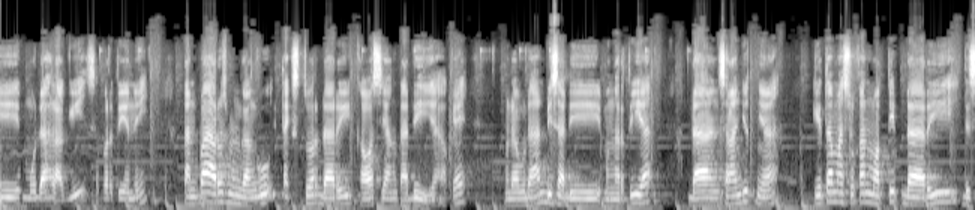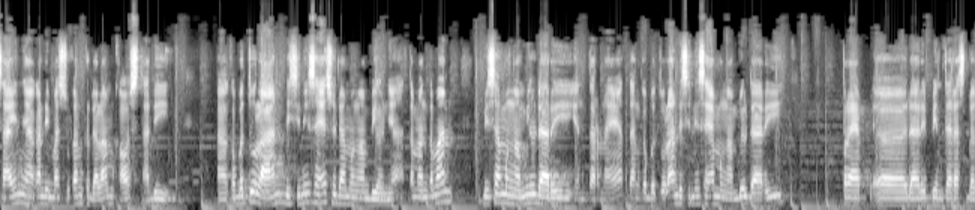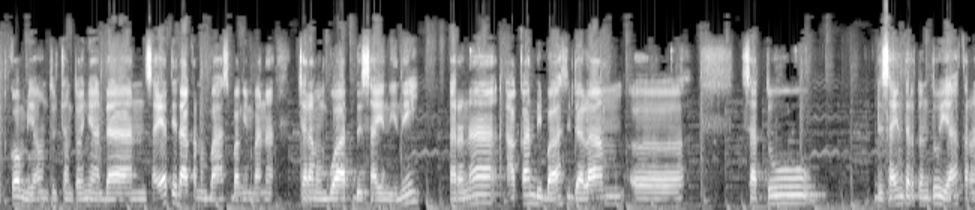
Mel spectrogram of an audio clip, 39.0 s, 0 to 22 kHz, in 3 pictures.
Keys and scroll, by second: 30.3 ctrl+c, 32.7 ctrl+c, 33.6 ctrl+v, 37.8 ctrl+v.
